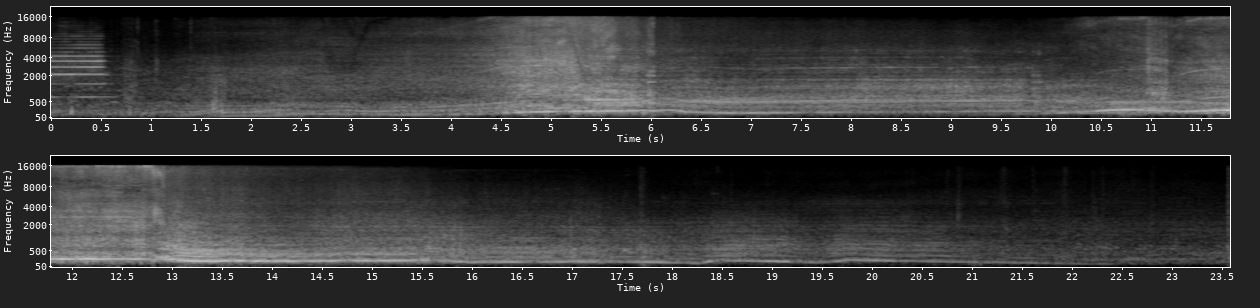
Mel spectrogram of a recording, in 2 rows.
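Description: Renault 5 GT Turbo's turbocharged four-cylinder engine revving hard as the car drives past close by. It comes in two loud surges, about five and about eleven seconds in, with the revs rising and falling, then fades away near the end.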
